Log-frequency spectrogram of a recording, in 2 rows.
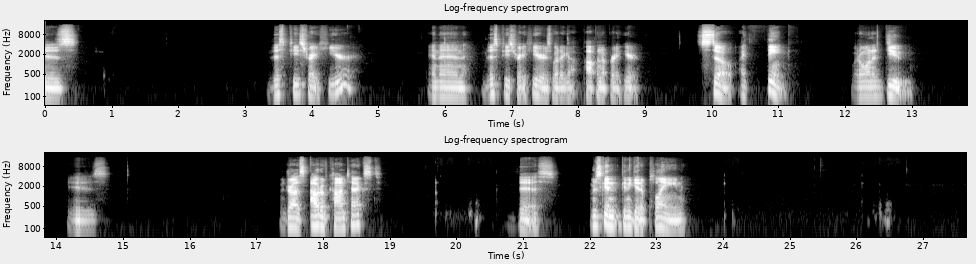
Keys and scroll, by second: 12.8 i, 16.6 space, 17.2 l, 24.4 l.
